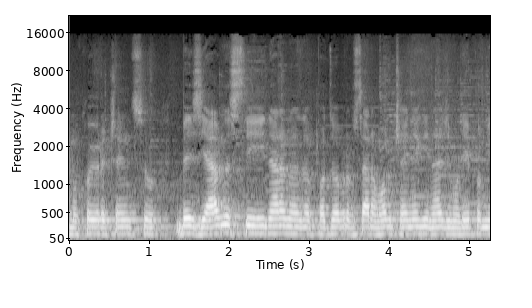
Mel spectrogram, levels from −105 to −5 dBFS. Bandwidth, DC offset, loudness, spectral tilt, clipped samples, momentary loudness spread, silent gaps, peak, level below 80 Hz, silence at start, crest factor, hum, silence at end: 15 kHz; under 0.1%; -16 LUFS; -7 dB/octave; under 0.1%; 5 LU; none; 0 dBFS; -44 dBFS; 0 s; 14 dB; none; 0 s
